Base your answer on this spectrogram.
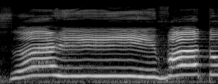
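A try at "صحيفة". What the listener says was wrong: سواد موٹا پڑھو نا.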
